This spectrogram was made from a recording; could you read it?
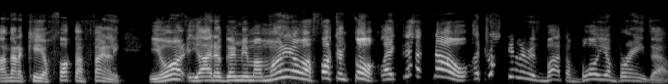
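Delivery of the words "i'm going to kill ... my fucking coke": put-on fake Cuban accent, louder. Acting out a drug dealer threatening someone over lost coke: fake Al Pacino Scarface voice. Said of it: "the fake Al Pacino as a fake Cuban Scarface".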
